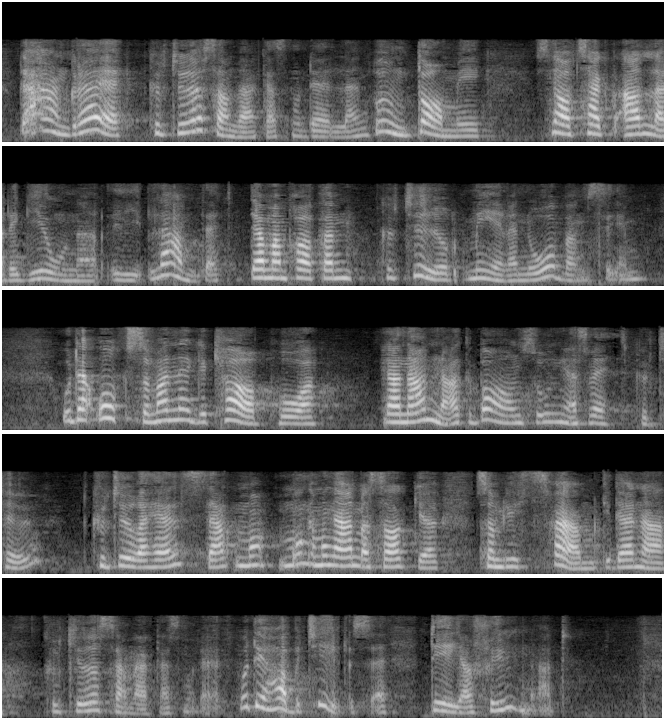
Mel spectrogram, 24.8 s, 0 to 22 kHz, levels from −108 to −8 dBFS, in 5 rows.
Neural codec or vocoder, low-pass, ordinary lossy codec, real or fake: codec, 24 kHz, 0.9 kbps, WavTokenizer, medium speech release version 2; 7.2 kHz; AAC, 32 kbps; fake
